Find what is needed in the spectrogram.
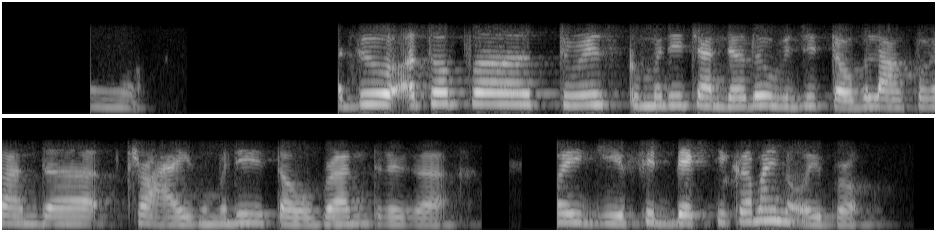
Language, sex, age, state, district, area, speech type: Manipuri, female, 18-30, Manipur, Chandel, rural, conversation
